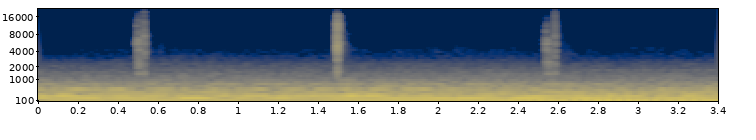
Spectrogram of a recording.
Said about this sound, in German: Das Ticken einer Uhr, das du schon so lange kennst.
